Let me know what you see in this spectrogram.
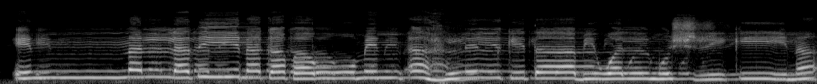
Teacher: नून साकिन के बाद हुरूफ हलक़ी में से हमजा है तो यहाँ पर इजहार का कायदा होगा, यानी नून साकिन में हम गुन्ना नहीं करेंगे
